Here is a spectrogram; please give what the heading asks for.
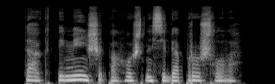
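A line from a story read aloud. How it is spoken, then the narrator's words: Quiet. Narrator (Russian): тихо произнесла я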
